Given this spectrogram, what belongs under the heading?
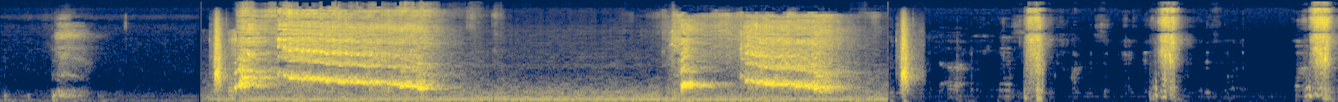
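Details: Dog sneezes: several short, sharp bursts of air through the nose, between stretches of a longer noisy sound; sneezing.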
